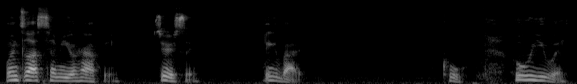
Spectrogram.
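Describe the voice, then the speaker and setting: A woman's voice: fairly low pitch, expressive, normal speed, warm tone. A woman giving rambling, slangy self-help advice in a casual vlog, chatty and full of asides. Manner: rambling and slangy, says man and dude; chatty with frequent fillers and laughs. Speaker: vlogger.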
